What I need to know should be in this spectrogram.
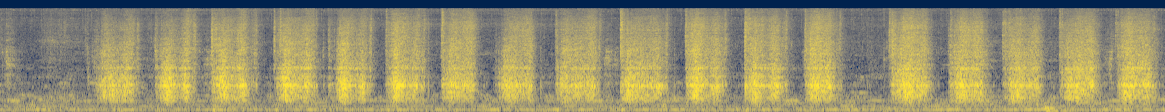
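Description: A hand rubs and squelches soapy lather into wet hair in quick rhythmic bursts.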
